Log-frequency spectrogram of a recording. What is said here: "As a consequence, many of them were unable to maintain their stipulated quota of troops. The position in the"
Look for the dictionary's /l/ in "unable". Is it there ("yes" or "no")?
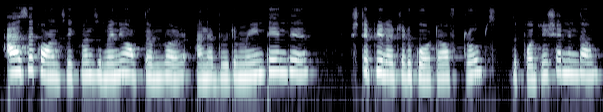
yes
